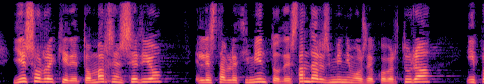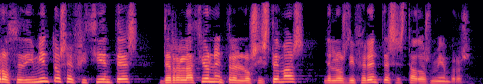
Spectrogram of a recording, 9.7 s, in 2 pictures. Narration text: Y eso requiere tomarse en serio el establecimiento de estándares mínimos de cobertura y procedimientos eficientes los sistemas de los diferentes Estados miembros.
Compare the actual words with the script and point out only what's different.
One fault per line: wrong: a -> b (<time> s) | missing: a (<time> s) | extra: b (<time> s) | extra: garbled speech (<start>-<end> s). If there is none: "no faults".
extra: de relación entre (6.4 s)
